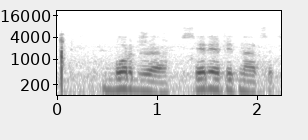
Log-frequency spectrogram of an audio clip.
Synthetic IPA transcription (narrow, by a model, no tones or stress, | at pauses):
bord͡ʒəsʲeɾʲɪjəpʲɪt̪nat̪sɨtʲ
